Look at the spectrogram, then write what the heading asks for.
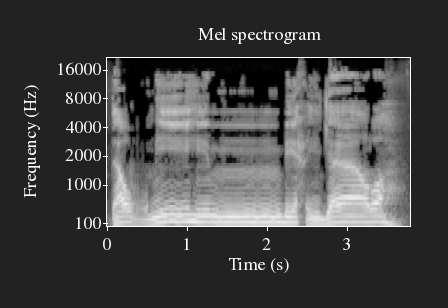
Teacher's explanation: Jadi menyembunyikan huruf mim ke huruf ba, yang keduanya sama-sama makhrajnya di bibir. Mim itu terucap dengan rapat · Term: ikhfa syafawi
